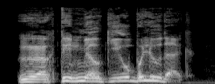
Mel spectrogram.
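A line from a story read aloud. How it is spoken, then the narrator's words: Man growling. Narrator (Russian): зарычал выбежавший следом мужик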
